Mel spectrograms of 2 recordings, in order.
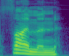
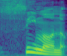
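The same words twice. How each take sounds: First: Simon said as SIGH-mun; alternative pronunciation. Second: Simon said as SEE-mon; alternative pronunciation. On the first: Offering another reading of the striker's name, Simon as SIGH-mun. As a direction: say Simon with an eye vowel first. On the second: Unsure of a new striker's name, Simon as SEE-mon. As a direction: say Simon with a long ee first vowel. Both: Shown as a demonstration. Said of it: "Is it Simon or Simon?".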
